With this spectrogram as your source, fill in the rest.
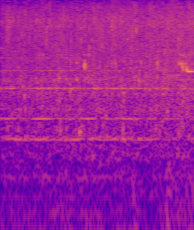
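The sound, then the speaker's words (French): A small stream of running water babbles steadily, a soft continuous trickle with no voices, fairly quiet and even throughout. “Ah, alors là, écoutez ce son. C'est votre ruisseau.”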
